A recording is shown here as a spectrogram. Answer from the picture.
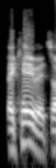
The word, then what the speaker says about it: Mankiewicz: It's written and directed by Joseph Mankiewicz, if that's how you pronounce it. – Mankiewicz, okay, then.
